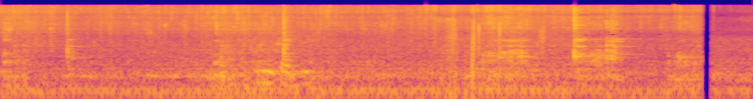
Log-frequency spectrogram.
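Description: Arbi (colocasia) pieces frying in hot oil, a continuous close sizzle with occasional bubbling pops and light stirring.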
